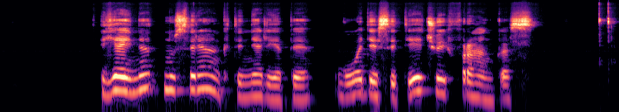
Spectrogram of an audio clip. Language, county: Lithuanian, Panevėžys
